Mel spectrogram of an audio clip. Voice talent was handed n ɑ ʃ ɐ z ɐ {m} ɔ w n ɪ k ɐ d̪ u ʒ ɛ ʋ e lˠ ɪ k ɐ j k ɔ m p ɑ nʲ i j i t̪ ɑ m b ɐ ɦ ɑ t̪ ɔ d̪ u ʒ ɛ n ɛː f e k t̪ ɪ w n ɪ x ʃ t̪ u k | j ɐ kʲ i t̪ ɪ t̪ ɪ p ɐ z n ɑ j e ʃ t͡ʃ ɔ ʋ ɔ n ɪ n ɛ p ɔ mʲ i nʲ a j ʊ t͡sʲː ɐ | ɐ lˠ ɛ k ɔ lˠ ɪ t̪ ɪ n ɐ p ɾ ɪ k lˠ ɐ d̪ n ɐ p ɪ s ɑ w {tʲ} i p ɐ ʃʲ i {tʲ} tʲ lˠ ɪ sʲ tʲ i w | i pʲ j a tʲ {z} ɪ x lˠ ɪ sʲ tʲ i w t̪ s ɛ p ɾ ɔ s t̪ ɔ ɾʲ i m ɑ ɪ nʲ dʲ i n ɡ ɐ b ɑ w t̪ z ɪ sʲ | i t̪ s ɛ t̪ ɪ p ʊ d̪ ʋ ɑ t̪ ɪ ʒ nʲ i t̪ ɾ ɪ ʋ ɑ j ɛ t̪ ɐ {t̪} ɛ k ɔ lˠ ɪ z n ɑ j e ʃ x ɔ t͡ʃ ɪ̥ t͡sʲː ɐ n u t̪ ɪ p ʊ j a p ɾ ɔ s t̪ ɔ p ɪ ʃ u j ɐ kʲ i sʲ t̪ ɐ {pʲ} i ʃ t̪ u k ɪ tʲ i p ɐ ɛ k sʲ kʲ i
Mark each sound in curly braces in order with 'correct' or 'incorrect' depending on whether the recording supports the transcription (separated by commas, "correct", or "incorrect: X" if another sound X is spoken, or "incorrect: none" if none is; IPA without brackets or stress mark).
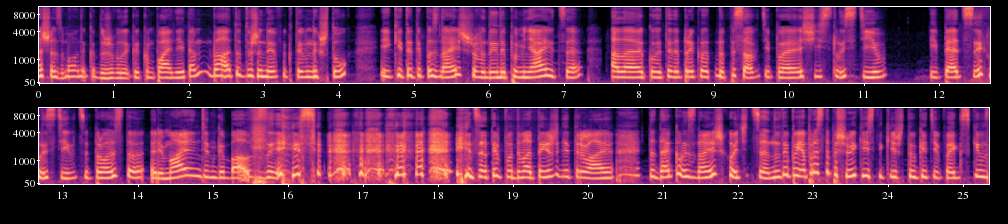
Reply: correct, correct, incorrect: sʲ, incorrect: s, incorrect: d̪, incorrect: kʲ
